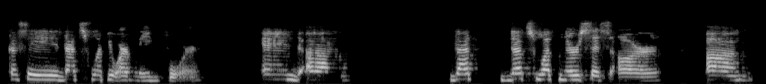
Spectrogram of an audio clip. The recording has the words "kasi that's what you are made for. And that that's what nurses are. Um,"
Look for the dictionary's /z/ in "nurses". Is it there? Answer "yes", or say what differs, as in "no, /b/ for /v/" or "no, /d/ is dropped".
no, /s/ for /z/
